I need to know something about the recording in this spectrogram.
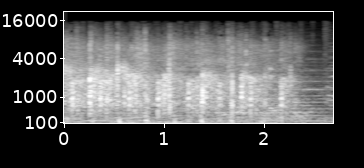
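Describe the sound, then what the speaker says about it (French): Applause rings out across a banquet hall at a cooking competition final, a steady patter of many hands over a low hum, fading out toward the end. "Moi, je veux juste vous applaudir déjà."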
